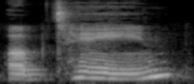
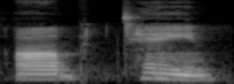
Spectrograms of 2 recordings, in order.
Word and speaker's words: obtain: For example, obtain and obtrude, but those are kind of easier to say because they have a vowel after the T, so it's 2 syllables, obtain, much easier to pronounce.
